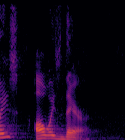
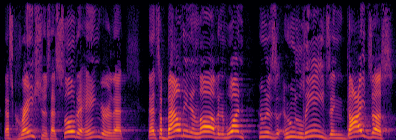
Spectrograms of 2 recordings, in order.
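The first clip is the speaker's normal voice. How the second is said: loud, higher, rising sermon climax; preaching at full force; 4 semitones higher, 8 dB louder than usual. Real, not acted. Pastor preaching to the congregation, loud and rising. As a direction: preach it out with building fire.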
